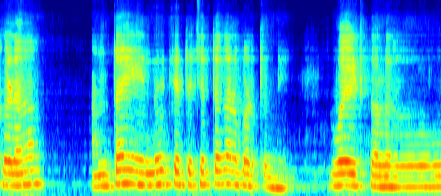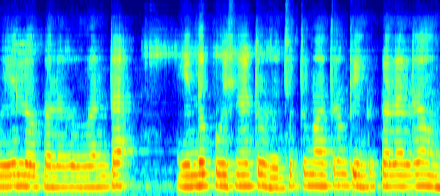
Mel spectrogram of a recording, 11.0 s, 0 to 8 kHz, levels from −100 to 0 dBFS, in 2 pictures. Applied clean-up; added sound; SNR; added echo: neural separator model SepFormer DNS4.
